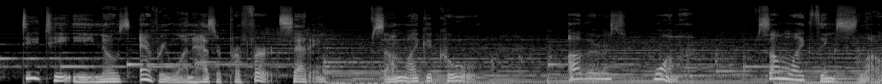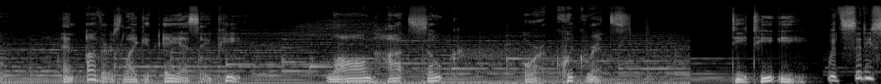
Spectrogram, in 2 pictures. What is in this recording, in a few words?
commercial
